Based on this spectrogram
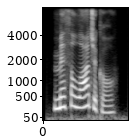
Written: mythological

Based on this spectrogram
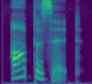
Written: opposite

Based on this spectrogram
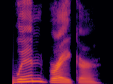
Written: windbreaker

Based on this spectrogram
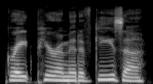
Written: Great Pyramid of Giza

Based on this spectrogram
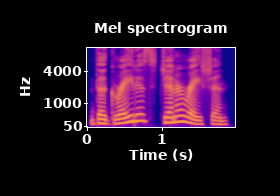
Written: The Greatest Generation

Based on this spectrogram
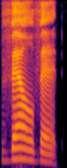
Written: velvet

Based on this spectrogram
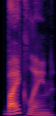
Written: bike lane

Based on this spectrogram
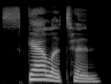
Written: skeleton

